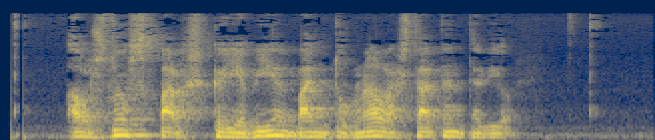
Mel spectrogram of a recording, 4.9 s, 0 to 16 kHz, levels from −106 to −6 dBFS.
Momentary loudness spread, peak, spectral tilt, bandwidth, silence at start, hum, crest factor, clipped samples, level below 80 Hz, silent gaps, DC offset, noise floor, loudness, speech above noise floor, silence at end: 9 LU; -2 dBFS; -6 dB/octave; 11.5 kHz; 0.1 s; none; 16 dB; under 0.1%; -38 dBFS; none; under 0.1%; -47 dBFS; -19 LUFS; 30 dB; 0.45 s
